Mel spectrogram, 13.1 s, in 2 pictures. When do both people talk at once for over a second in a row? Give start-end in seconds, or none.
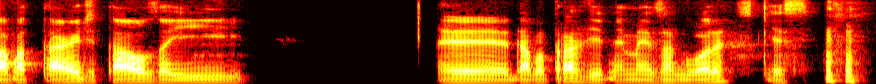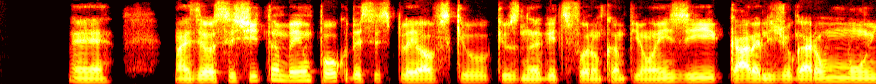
none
